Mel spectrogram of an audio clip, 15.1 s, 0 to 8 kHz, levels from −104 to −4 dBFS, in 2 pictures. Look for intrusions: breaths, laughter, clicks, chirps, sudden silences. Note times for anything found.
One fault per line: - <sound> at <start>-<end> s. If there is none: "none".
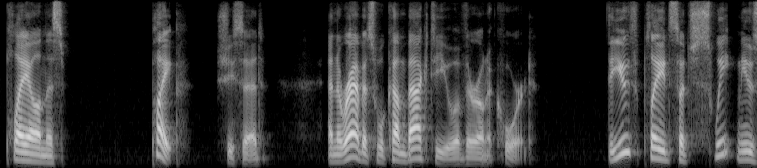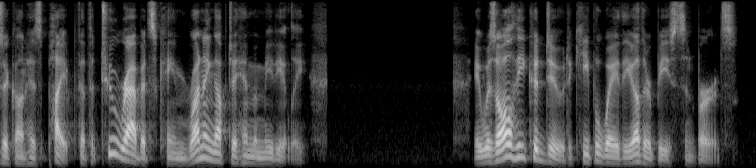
none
